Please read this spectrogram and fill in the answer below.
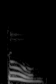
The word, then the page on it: tu: Wamesa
